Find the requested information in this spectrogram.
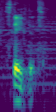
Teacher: a letra D no final dessa palavra, às vezes ela pode ter um som de T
